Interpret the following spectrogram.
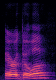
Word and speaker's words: Aragoa: All of the 2 names of the 2 different kingdoms are pronounced Aragoa, spelled like Aragon, but with a Goa at the end, and no N.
